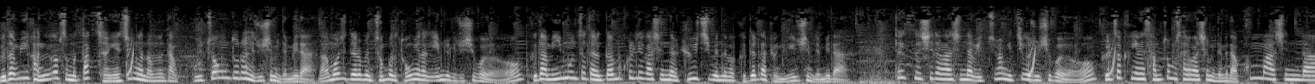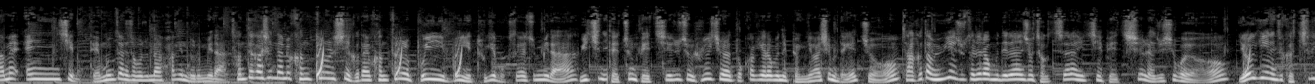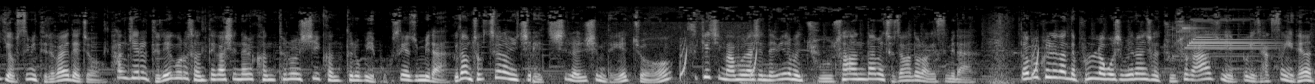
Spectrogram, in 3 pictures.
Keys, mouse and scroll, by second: 0.4 click, 1.2 click, 3.5 d, 4.2 click, 5.0 click, 8.0 click, 8.2 click, 9.6 t, 10.8 click, 13.1 space, 14.0 1, 15.8 click, 16.8 ctrl+c, 17.6 v, 18.0 v, 19.3 click, 21.0 click, 23.5-25.4 drag, 28.0 click, 30.3 ctrl+v, 30.7 click, 31.0-33.1 drag, 33.6 click, 34.6 w, 34.9 t, 36.7 click, 36.8 click.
